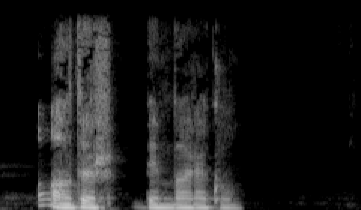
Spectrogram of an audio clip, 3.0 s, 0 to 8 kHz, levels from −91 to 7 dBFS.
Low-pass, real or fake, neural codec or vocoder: 7.2 kHz; real; none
